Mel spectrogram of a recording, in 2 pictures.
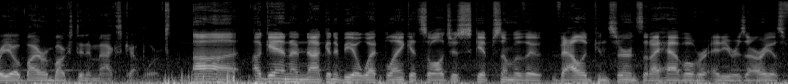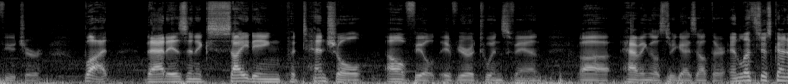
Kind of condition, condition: fault, wind noise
